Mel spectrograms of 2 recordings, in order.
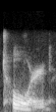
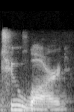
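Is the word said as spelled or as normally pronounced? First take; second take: as pronounced; as spelled. First: It is said with its usual spoken pronunciation. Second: It is said following its spelling. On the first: The speaker calls it right. "but it's pronounced toward" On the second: The speaker calls it wrong. "it's spelled toward"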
